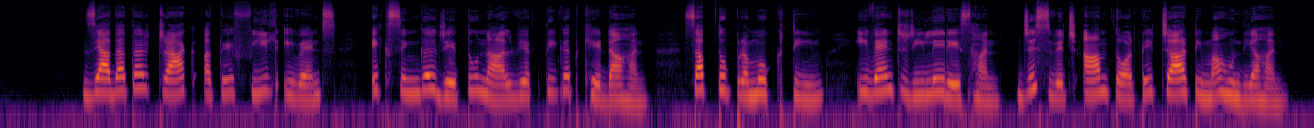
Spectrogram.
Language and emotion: Punjabi, neutral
